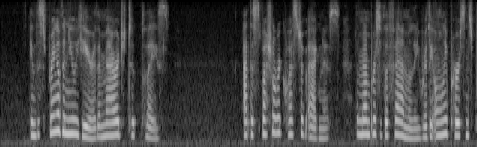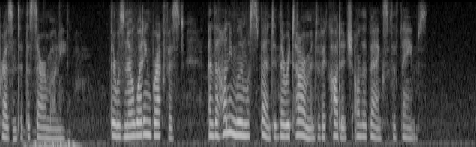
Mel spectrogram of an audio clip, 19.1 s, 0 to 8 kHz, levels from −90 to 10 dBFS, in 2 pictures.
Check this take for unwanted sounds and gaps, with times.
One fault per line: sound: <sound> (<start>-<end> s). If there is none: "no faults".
no faults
